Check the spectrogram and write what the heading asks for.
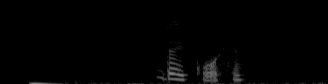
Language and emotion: Russian, neutral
